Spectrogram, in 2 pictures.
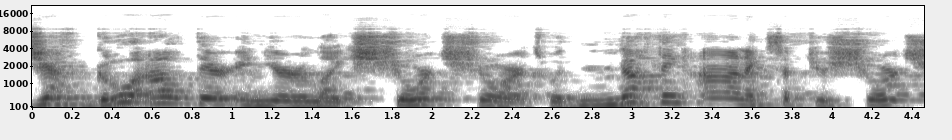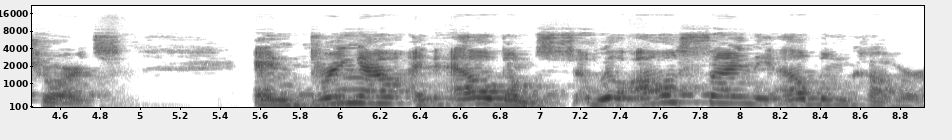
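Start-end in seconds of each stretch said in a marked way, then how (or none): none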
